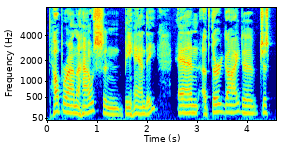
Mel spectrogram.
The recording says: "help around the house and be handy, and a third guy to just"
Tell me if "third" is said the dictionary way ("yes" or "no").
yes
